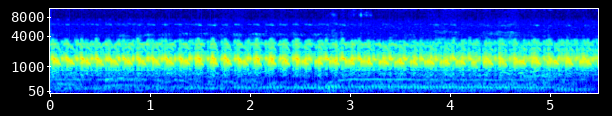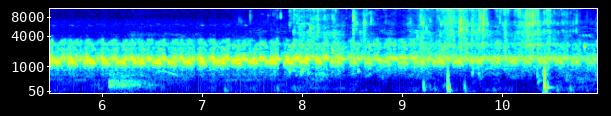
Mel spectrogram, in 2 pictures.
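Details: Frog chorus with fast, buzzy, pulsed calls repeating about three times a second in an unbroken stream; near the end, louder rustling and clicking noises join in.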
